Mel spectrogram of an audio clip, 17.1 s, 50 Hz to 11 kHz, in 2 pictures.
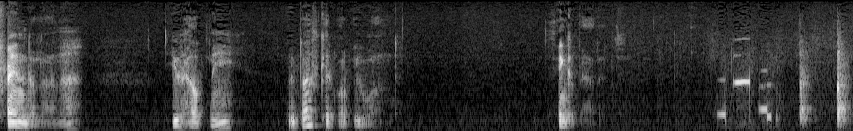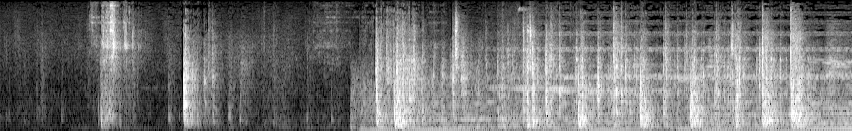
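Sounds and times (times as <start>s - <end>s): soft footsteps: 7.5s - 16.6s
dramatic music with heavy beats: 12.1s - 17.0s.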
